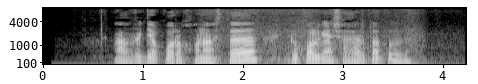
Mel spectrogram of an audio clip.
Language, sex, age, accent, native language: Uzbek, male, 18-24, Andijon, Uzbek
